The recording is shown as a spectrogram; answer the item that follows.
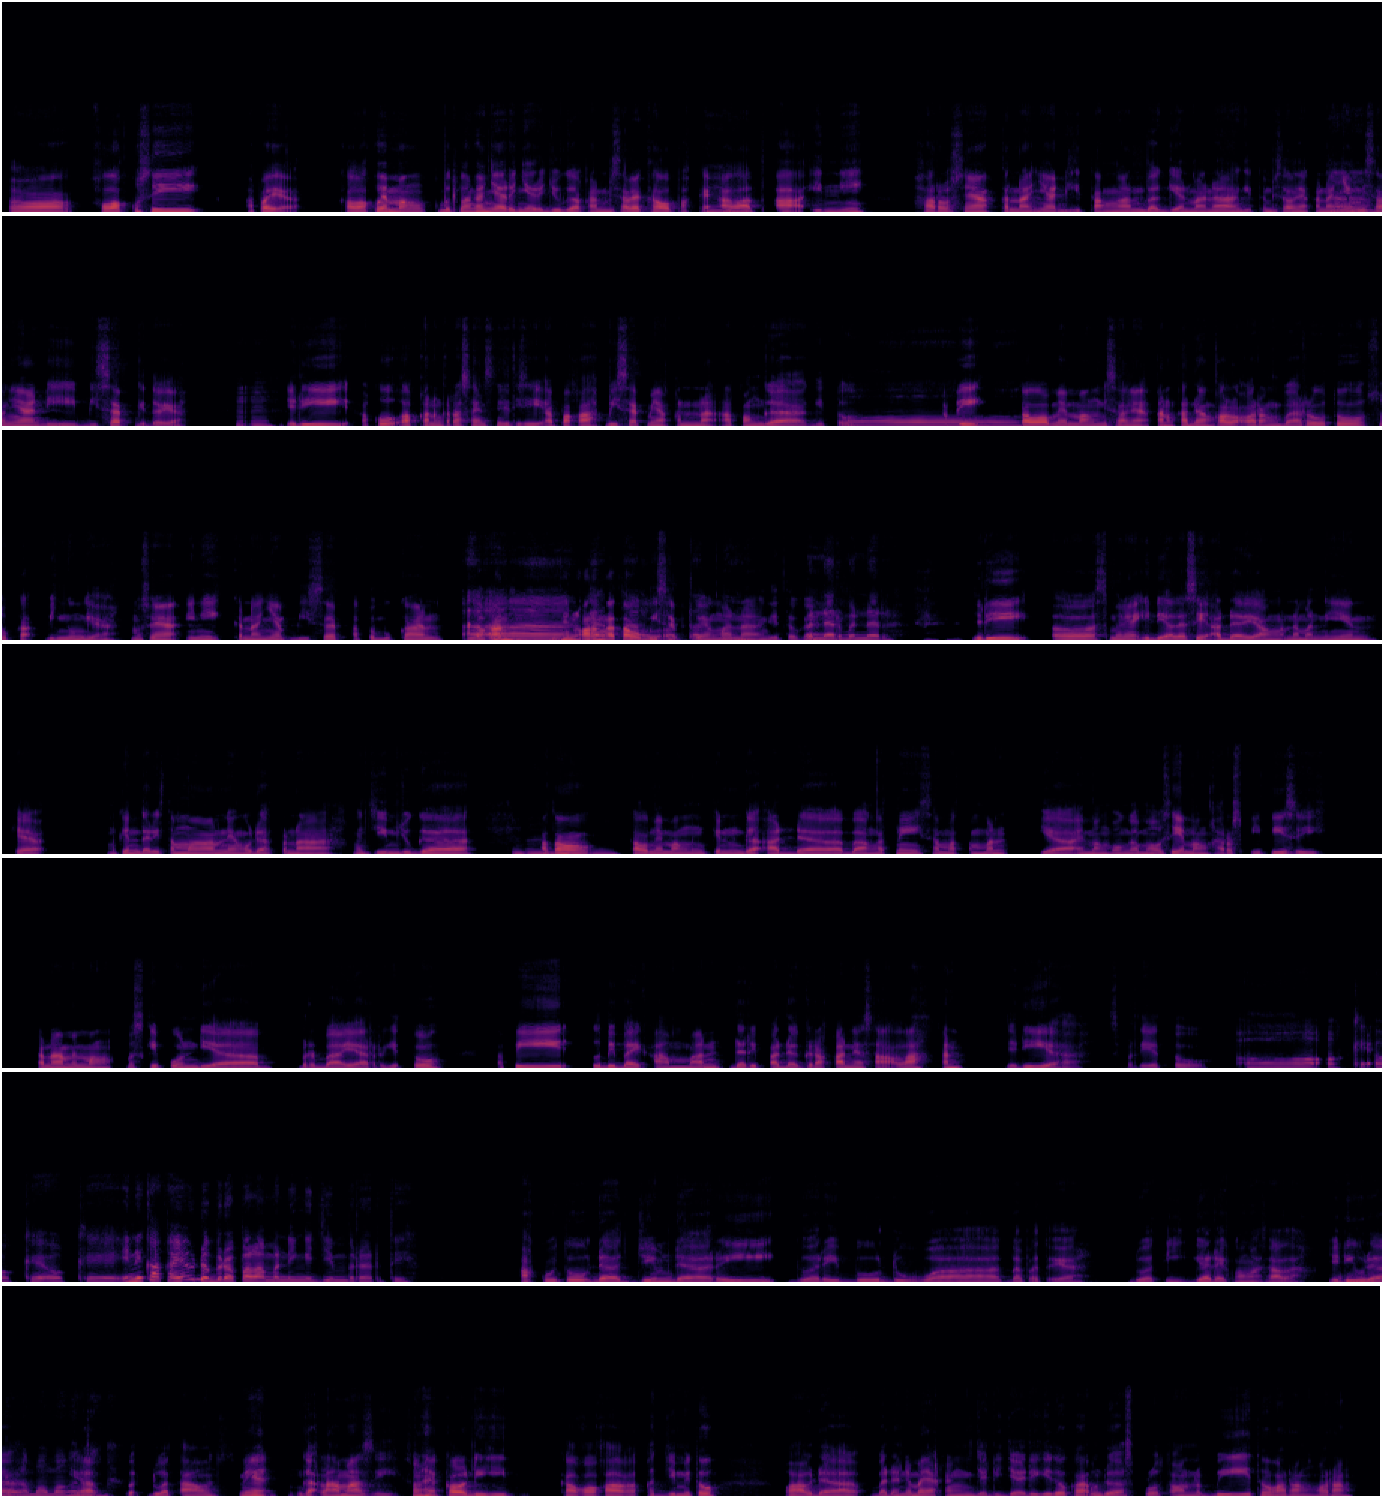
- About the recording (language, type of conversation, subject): Indonesian, podcast, Apa trikmu supaya tidak malas berolahraga?
- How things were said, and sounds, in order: drawn out: "Oh"; other background noise; tapping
